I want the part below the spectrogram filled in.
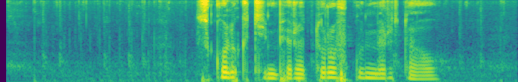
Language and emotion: Russian, neutral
